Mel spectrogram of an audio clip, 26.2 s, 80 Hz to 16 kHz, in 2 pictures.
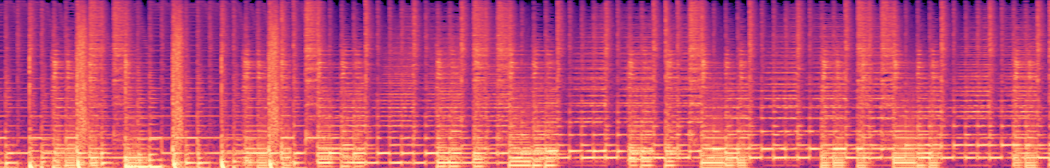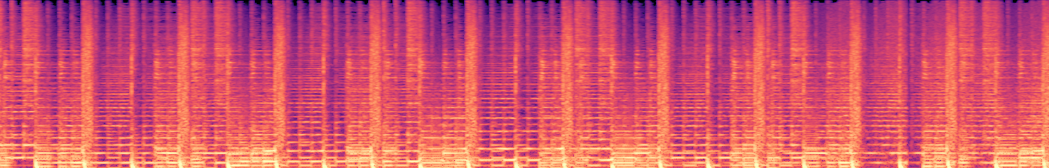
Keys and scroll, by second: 4.4 shift+m, 6.0 a, 8.0 Delete, 12.1 Delete, 12.7 Delete, 14.6 z, 14.7 space, 15.5 v, 22.2 z, 22.3 space, 22.9 v, 25.9 i.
